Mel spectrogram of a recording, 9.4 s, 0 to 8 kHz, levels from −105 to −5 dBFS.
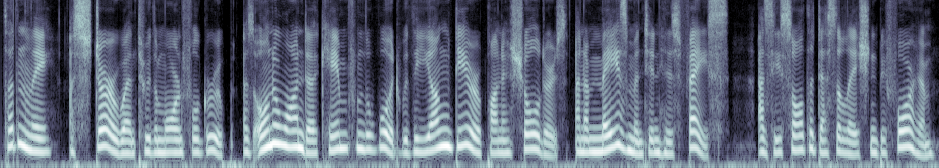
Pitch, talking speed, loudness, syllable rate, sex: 210 Hz, 210 wpm, -16 LUFS, 5.6 syllables/s, female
